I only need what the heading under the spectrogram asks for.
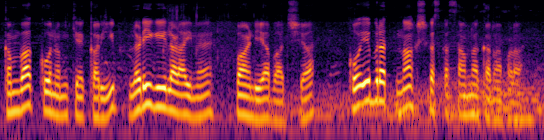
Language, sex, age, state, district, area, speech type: Urdu, male, 18-30, Jammu and Kashmir, Srinagar, urban, read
